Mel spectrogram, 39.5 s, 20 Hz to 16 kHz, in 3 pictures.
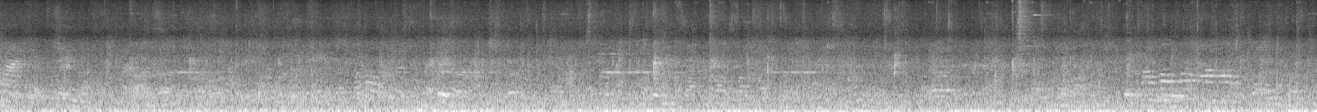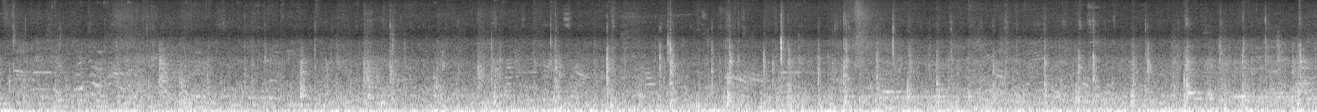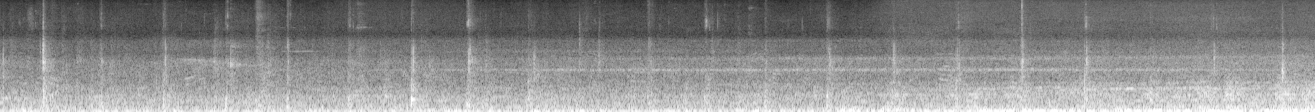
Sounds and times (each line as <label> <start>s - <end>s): walking on the Road 28.0s - 39.4s
Traffic Sound 28.4s - 39.4s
